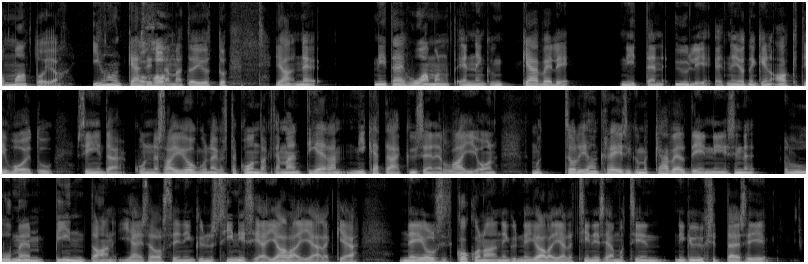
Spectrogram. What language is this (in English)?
Finnish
